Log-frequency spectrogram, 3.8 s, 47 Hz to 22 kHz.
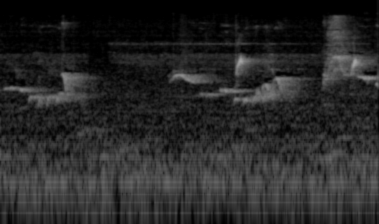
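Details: White-rumped shama, a wild-caught bird one week in a cage with a 16 cm tail, being tamed: soft, sliding whistled notes, some rising and some falling, in loose phrases over a low steady hum.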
